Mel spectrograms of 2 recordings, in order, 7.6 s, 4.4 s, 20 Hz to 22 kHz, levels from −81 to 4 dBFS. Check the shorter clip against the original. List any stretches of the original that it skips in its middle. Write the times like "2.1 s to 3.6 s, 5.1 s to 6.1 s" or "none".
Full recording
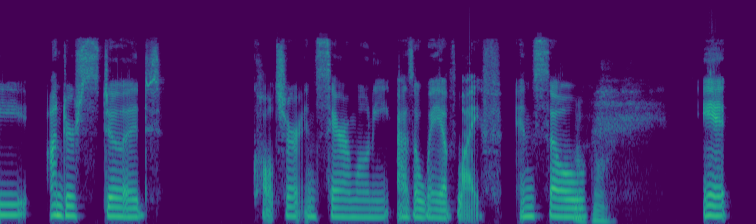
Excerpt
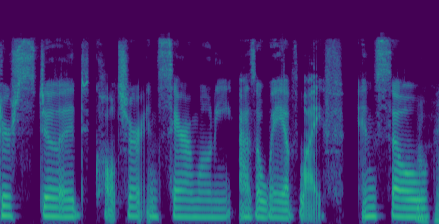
1.5 s to 2.5 s

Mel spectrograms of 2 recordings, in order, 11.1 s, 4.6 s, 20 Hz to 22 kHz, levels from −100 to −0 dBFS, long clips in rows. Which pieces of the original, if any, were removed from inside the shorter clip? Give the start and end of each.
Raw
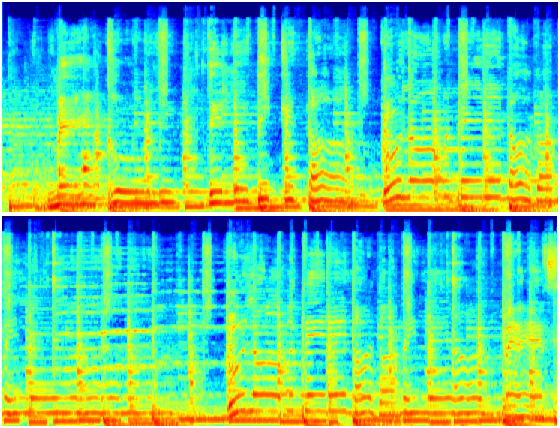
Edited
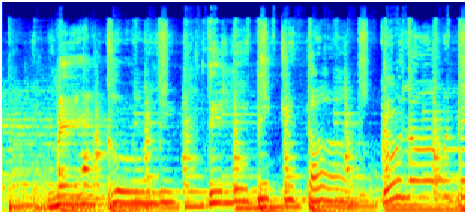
none

